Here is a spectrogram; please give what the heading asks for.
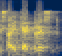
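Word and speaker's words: psychiatrist: Exam में आती है, क्योंकि इसमें पी साइलेंट होता है, क्योंकि साइकेट्रिस्ट जब हम बोलते हैं तो साई, पी नहीं, पी का उच्चारण नहीं किया जाता, तो एक गलती तो ये हो जाती है।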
